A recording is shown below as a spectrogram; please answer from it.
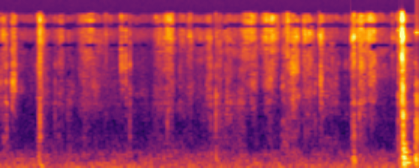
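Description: Faint sliding and rubbing of football trading cards being shuffled through by hand, with scattered light clicks as the card edges catch.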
